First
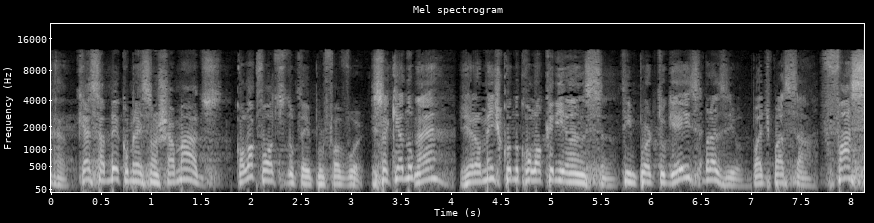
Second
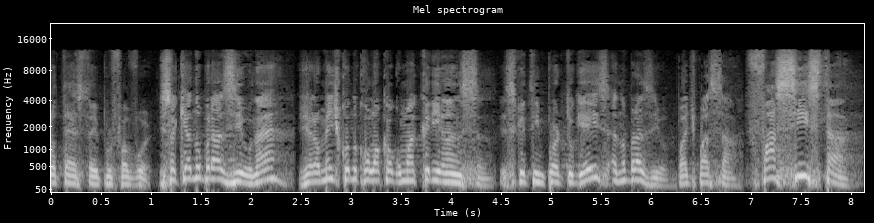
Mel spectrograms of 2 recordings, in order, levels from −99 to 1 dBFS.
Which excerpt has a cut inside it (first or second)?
first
